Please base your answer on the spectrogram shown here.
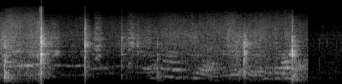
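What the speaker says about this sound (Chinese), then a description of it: "还有红辣椒，然后煸炒一会儿" Asparagus, bacon, ginger, garlic and red chili stir-fried in a wok, with a steady bright sizzle broken by several sharp scraping clanks of the spatula, then a sudden cut to near silence at the end.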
